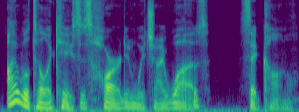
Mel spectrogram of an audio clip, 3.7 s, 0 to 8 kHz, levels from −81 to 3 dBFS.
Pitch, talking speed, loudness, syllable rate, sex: 90 Hz, 210 wpm, -20 LUFS, 4.4 syllables/s, male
